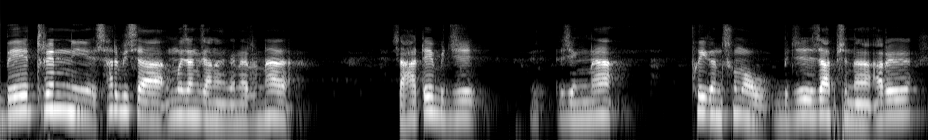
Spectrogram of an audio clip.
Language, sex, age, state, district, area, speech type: Bodo, male, 18-30, Assam, Kokrajhar, urban, spontaneous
